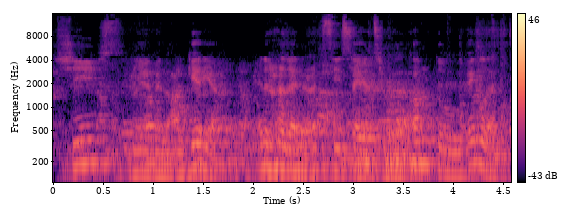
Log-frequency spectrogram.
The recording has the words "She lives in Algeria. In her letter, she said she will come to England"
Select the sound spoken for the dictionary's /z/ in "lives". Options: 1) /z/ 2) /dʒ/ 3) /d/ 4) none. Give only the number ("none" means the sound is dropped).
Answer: 4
